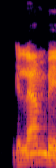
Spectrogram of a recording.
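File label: "gelambir", Malay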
